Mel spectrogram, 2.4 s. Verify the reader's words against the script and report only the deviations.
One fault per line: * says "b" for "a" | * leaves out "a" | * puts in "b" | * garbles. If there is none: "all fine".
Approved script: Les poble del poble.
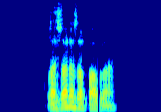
* says "dones" for "poble"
